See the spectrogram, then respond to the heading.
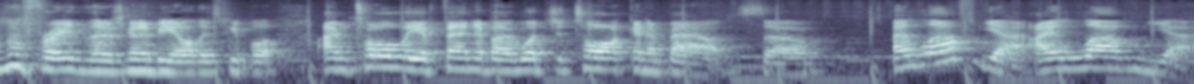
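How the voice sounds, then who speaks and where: A woman talking at a very fast pace, ordinary pitch variation, music in the background. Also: medium pitch for a woman. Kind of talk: casual talk to camera. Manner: chatty, informal.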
